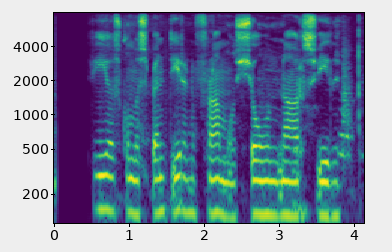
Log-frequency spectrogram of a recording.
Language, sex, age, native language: Icelandic, male, 13, Icelandic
